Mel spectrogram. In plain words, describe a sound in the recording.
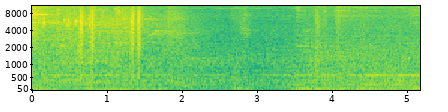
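Magic spells crackle and burst in short bright bursts.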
